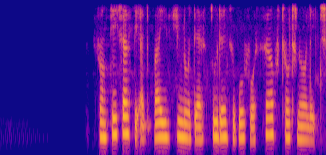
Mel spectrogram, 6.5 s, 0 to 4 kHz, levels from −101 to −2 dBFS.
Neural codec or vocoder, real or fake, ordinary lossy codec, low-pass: codec, 16 kHz, 2 kbps, FunCodec, trained on LibriTTS, 25 frames a second; fake; none; 3.6 kHz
